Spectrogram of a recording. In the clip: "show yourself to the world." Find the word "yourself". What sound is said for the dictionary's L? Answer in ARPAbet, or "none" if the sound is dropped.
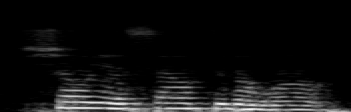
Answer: L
